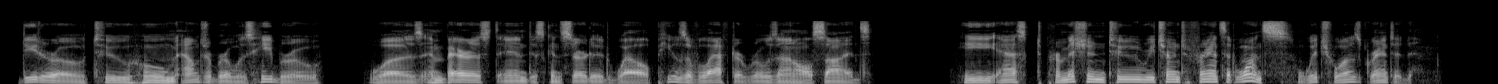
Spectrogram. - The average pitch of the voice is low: Yes, very low, 85 Hz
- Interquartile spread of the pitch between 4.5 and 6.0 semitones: Yes, wide, 5.5 semitones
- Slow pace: Yes, slow, 125 wpm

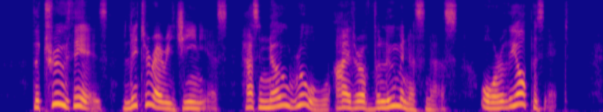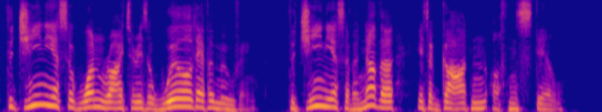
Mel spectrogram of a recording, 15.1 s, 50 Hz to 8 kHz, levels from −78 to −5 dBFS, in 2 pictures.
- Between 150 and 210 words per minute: No, slow, 135 wpm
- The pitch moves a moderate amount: Yes, average, 4.7 semitones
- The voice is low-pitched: No, medium, 170 Hz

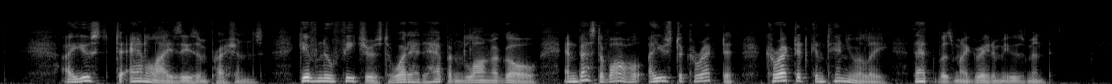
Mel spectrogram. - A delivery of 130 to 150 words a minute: No, average, 175 wpm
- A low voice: Yes, low, 105 Hz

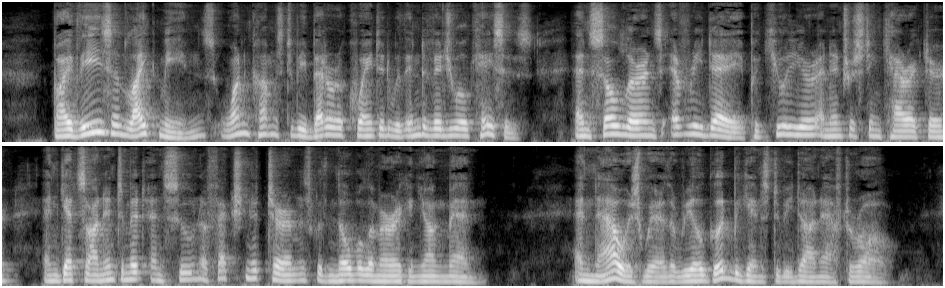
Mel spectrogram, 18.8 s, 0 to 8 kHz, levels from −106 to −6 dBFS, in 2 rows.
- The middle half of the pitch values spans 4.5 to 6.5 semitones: Yes, average, 4.9 semitones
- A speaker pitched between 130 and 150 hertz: Yes, low, 135 Hz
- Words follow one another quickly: No, average, 155 wpm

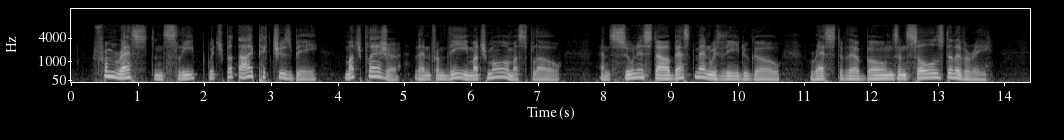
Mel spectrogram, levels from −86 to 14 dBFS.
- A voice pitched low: Yes, low, 125 Hz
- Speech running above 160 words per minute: No, average, 140 wpm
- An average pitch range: No, wide, 5.9 semitones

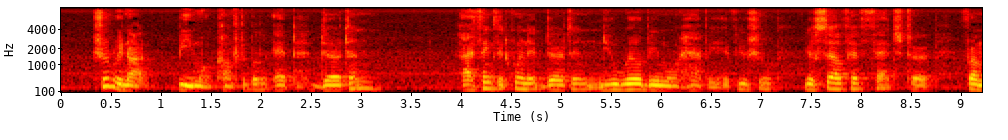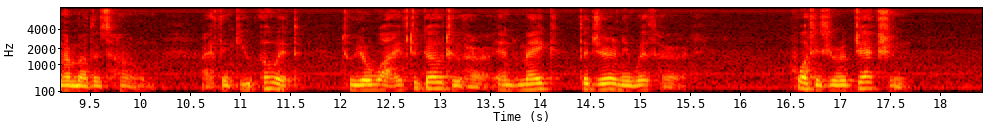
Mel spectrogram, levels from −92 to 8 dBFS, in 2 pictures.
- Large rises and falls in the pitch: No, average, 3.5 semitones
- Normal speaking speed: Yes, average, 170 wpm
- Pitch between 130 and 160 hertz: Yes, medium, 140 Hz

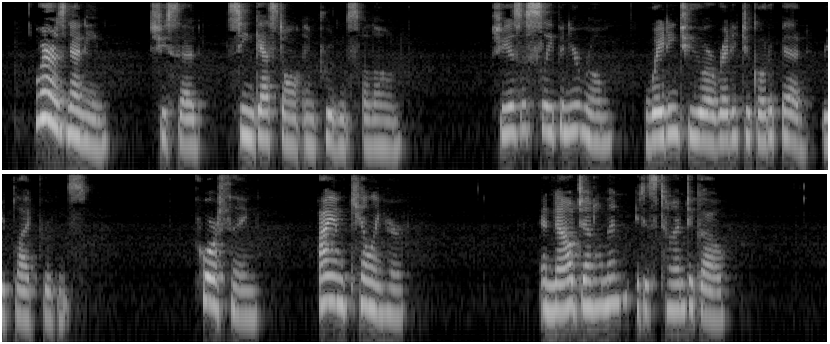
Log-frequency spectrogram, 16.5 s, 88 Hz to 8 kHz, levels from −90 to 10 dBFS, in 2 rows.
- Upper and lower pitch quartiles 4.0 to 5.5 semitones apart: Yes, average, 4.3 semitones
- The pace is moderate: Yes, average, 150 wpm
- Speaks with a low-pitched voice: No, high, 205 Hz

